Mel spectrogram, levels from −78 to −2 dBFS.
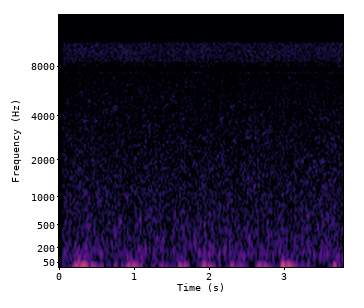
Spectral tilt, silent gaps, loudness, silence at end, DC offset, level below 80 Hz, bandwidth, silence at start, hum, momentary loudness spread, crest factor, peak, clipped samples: -2 dB/octave; none; -52 LUFS; 0 s; under 0.1%; -66 dBFS; 11.5 kHz; 0.05 s; none; 1 LU; 16 dB; -34 dBFS; under 0.1%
